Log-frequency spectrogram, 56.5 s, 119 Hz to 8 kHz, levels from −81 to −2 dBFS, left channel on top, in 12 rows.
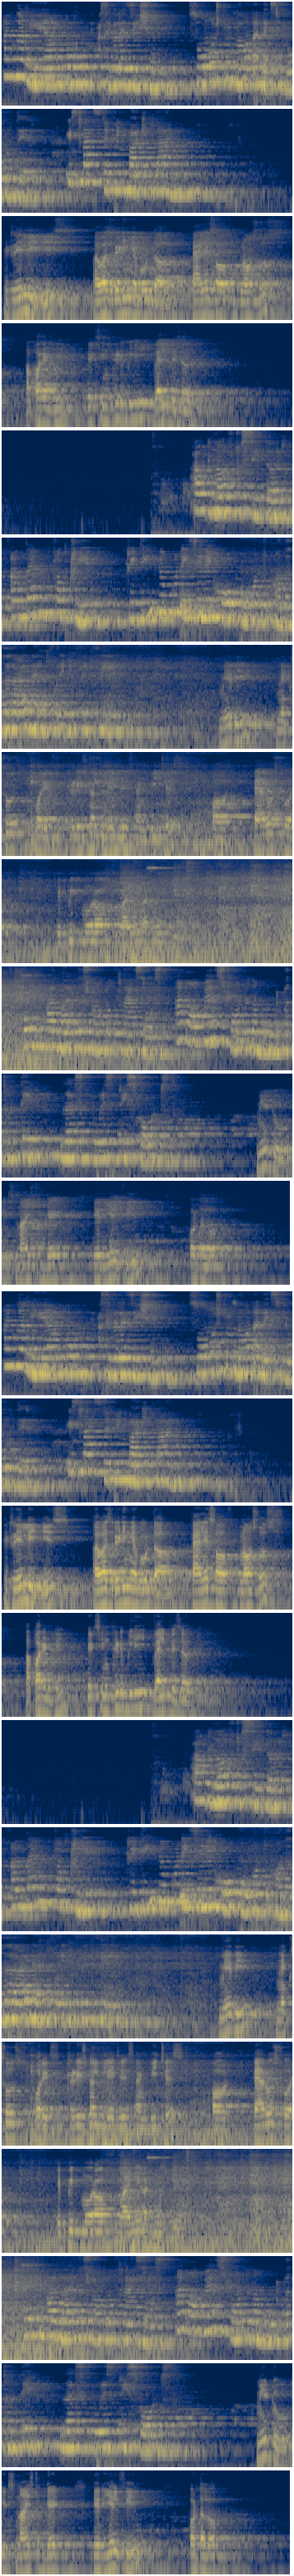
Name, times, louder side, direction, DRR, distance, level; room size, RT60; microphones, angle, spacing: voice 1, 0.0-2.7 3.0-5.2 5.5-7.7 21.4-21.5 21.8-25.1 25.5-30.2 42.7-47.6 48.0-50.2 50.8-51.1, equal, 25° left, -3 dB, 2.5 m, -25 dB
voice 2, 9.5-10.5 10.9-12.2 12.5-13.9 14.5-15.2 15.5-17.3 31.8-32.4 32.7-35.9 36.3-36.7 37.0-37.7 38.5-40.6 51.2-52.7 53.3-54.1 54.8-55.2, right 3 dB, 70° right, 8 dB, 0.8 m, -26 dB
sound 1, 27.4-32.8 33.2-44.9, equal, 15° right, 4.2 m, -34 dB
16.5 x 11.0 x 5.3 m, 2.4 s
head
